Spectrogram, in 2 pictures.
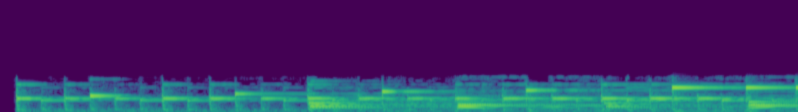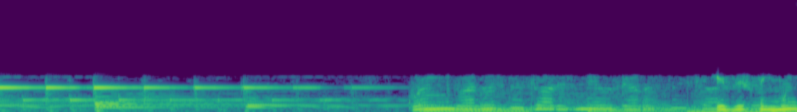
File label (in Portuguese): Dia das Mães Geral Feminino, Telemensagens; Telemensagens 2017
